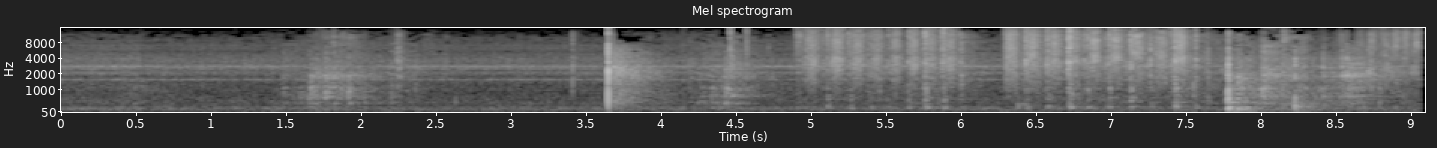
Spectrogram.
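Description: Water being sprayed onto a plastic car headlight lens to wet it for wet sanding: a run of short hissing squirts in the middle, with two sharp knocks, one just before and one just after.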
